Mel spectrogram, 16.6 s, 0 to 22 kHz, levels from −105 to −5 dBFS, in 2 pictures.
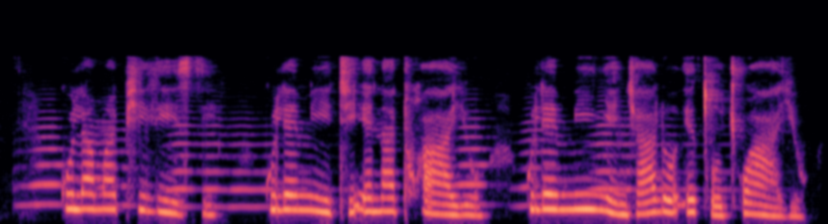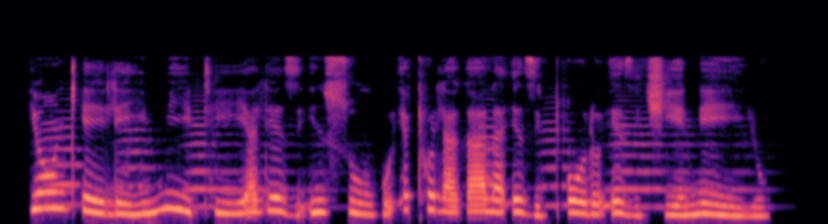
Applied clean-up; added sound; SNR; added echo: neural mask model RNNoise.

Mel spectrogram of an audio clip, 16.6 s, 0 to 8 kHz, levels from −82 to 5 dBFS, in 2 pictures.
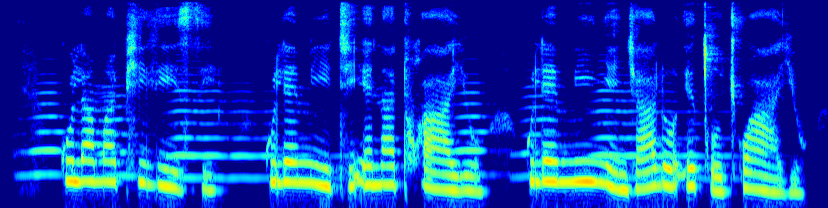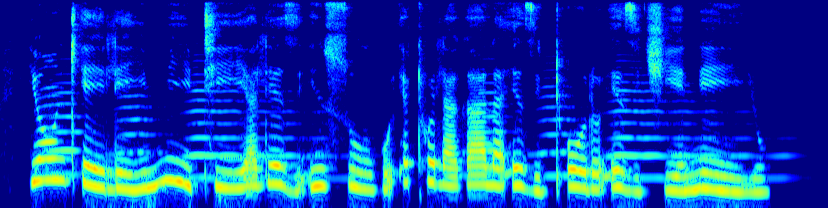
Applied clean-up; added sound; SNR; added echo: none; Brass instrument; 19 dB; none.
